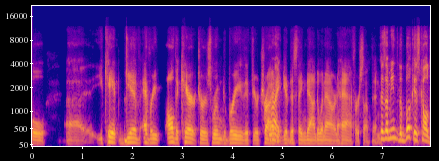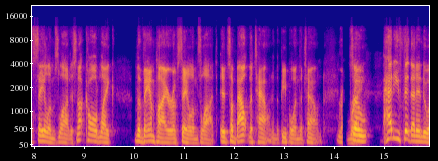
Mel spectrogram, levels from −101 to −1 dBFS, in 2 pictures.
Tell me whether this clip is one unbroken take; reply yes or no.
no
